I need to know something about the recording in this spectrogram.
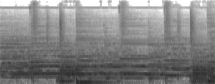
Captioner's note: none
